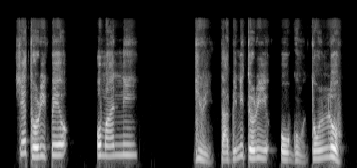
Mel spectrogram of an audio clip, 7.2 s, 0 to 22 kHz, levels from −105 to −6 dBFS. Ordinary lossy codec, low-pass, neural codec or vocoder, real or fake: none; 14.4 kHz; none; real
